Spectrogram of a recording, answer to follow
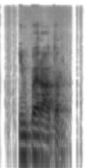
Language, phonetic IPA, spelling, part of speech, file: Ukrainian, [impeˈratɔr], імператор, noun, LL-Q8798 (ukr)-імператор.wav
- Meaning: emperor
